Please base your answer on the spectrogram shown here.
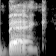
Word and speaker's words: Banque: It's just It's just bank. Like you don't pronounce like the QUE. The French don't pronounce the QUE.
